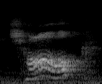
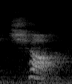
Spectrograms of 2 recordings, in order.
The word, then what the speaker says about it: chalk: to notice is that sometimes the L is going to be silent, like in the word chalk. We don't say chalk, we say chalk. So that L is a silent letter.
